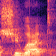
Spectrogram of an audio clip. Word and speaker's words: Chouette: I did a vlog where I read this and I did not pronounce it correctly at first, but the book is called Chouette, and it follows a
